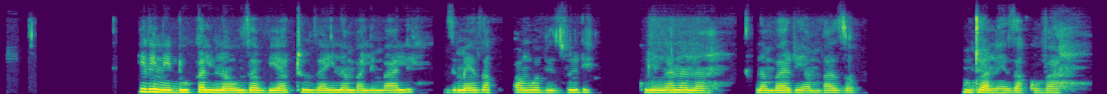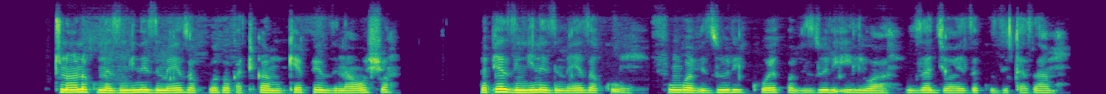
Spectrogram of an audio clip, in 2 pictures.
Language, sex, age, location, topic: Swahili, female, 18-24, Kisii, finance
